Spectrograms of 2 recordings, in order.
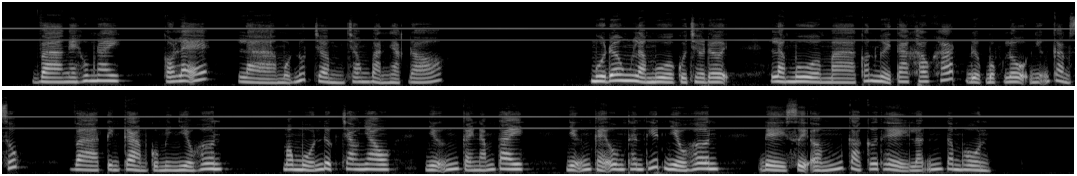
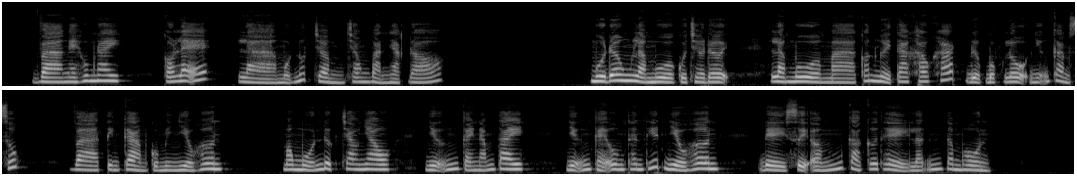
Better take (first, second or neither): second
